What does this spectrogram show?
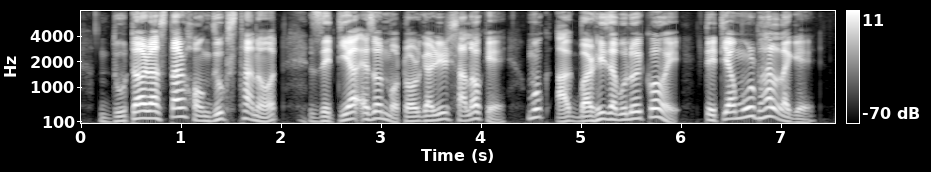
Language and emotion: Assamese, happy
